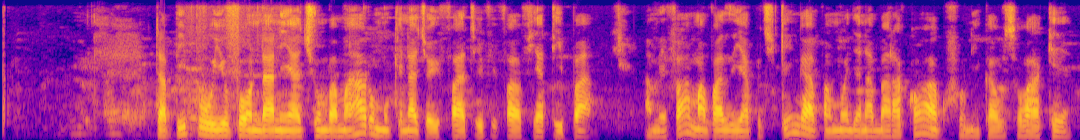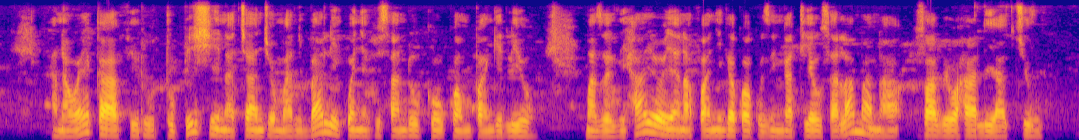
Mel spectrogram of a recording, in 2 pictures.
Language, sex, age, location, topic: Swahili, male, 18-24, Kisii, health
